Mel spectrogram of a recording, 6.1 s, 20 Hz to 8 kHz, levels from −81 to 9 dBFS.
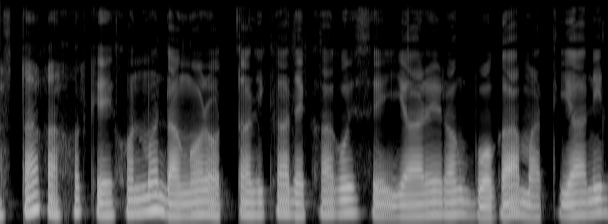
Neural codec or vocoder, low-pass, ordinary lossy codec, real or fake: none; 7.2 kHz; none; real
